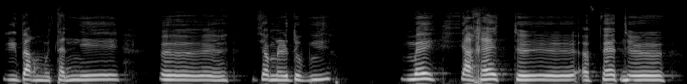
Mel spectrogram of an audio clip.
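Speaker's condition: Profound deafness from birth, profound, congenital

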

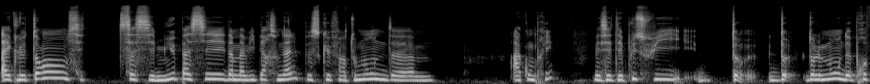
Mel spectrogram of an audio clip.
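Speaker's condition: Stuttering; onset age 12 possibly after distressing events, speech therapy on rhythm and pronunciation ages 15-18, little benefit; about 11 years since onset, fluency varies, worse with stress and poor sleep; repeats words, sounds and syllables, many fillers like euh help speaking, otherwise blocks; repeated sounds, repeated words

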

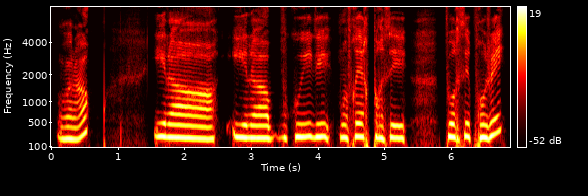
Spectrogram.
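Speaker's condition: Down syndrome, trisomy 21

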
